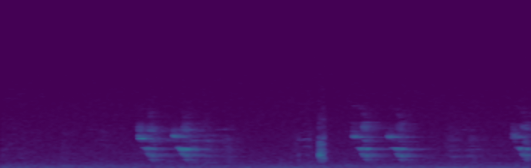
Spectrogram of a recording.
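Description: A bird chirping faintly in short pairs of notes, a pair about every two seconds, with one sharp click just before the last pair.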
